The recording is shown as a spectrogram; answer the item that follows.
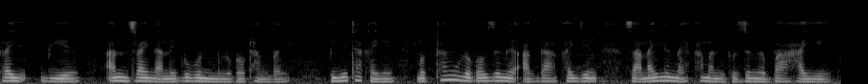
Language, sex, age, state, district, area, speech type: Bodo, female, 45-60, Assam, Udalguri, urban, spontaneous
